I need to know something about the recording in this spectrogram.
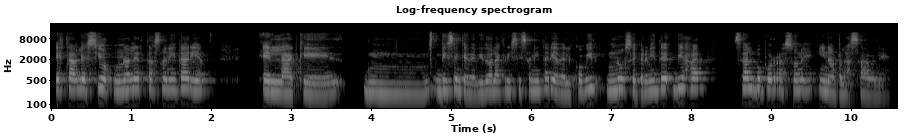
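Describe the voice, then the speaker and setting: A woman's voice: a little high, moderate pace, dark tone. A woman giving a panel talk on a video call, hesitant, with many fillers and restarts. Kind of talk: online seminar talk.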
